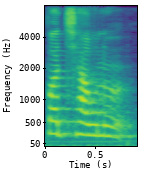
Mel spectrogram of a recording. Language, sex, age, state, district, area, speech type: Nepali, female, 45-60, West Bengal, Kalimpong, rural, read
